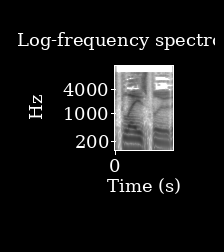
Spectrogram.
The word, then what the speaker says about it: BlazBlue: It's very, like, the opening of Blue Blaze, or BlazBlue, I keep saying it wrong, and I keep wanting to say BlazBlue because they leave the E off of Blaze, but it is BlazBlue.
